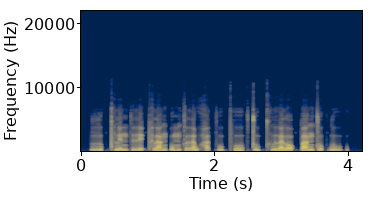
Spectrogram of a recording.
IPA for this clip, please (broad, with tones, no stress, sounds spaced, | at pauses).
r u˥˩ k̚ pʰ l e˥˩ n p r e˦˥ ʔ pʰ l a˧ ŋ ʔ o˦˥ m k r a˧ w h a˨˩ t̚ ʔ u˦˥ ʔ pʰ uː˥˩ k̚ t u˦˥ ʔ kʰ l ɯ˦˥ a̯ l ɔ˦˥ ʔ p a˥˩ ŋ t o˥˩ k̚ l u˨˩ ʔ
